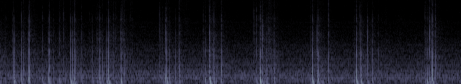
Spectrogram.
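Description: Short fingernails scratch an empty, hollow cardboard toilet paper tube, then fingertips tap on it. The result is a quick series of dry, close, crackly clicks and soft hollow taps with a low thud beneath them and almost no ring.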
